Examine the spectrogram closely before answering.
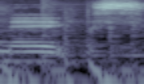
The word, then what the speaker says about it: NYX: perfect total loving primer some people pronounce it Nick I pronounced it at my eggs banana banana I don't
